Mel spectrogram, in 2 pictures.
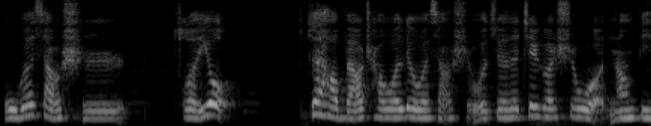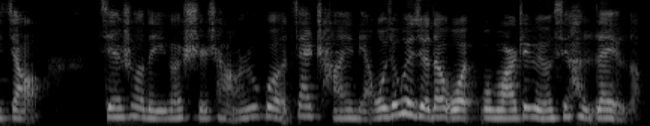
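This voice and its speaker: A woman's voice: medium pitch, steady tone, fairly quick. A young adult woman, chatting casually. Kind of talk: casual chat. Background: music.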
